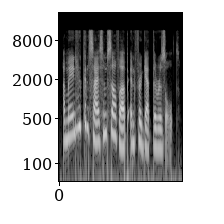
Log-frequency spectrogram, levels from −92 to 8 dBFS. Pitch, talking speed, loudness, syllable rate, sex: 235 Hz, 265 wpm, -17 LUFS, 6.5 syllables/s, female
